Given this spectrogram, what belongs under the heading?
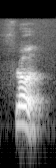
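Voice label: "flut", Malay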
